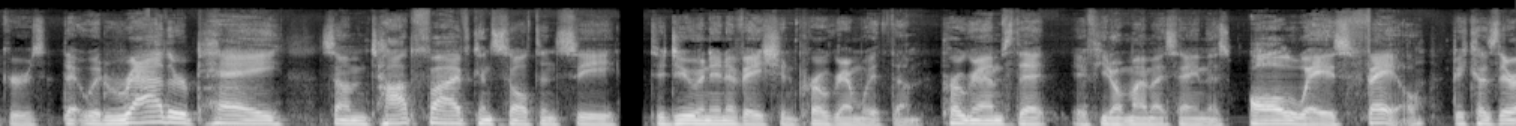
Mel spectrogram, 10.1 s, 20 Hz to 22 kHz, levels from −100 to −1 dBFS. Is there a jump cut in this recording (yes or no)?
no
